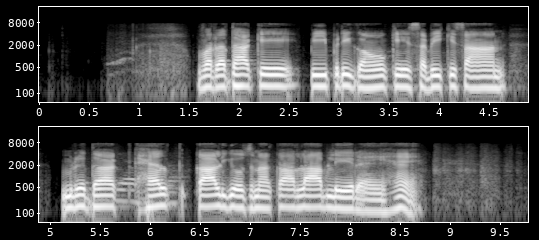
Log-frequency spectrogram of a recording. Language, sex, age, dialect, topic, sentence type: Hindi, female, 56-60, Garhwali, agriculture, statement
